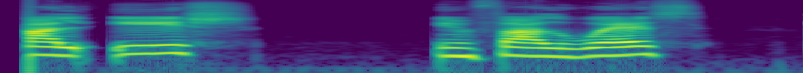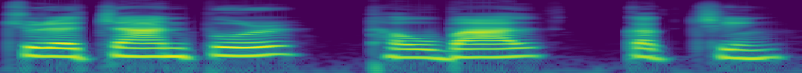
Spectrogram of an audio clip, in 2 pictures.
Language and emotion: Manipuri, neutral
